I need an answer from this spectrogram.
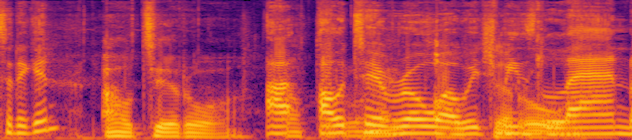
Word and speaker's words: Aotearoa: Can you pronounce it again? Aotearoa.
